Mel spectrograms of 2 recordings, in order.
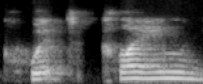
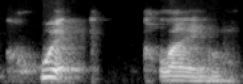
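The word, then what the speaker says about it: quitclaim: a lot about a quit claim deed now that's q-u-i-t it's almost always pronounced to me as a quick claim deed q-u-i-c-k that is not the correct term i almost never ever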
